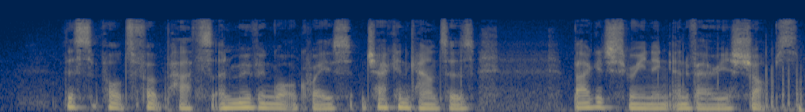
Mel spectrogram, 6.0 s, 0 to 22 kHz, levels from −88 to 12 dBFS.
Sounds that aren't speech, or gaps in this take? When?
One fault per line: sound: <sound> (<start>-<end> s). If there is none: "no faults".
no faults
